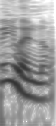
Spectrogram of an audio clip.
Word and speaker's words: Beelan: Mario Beelan, I'm informed, is the correct pronunciation of the new Auckland City signing.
